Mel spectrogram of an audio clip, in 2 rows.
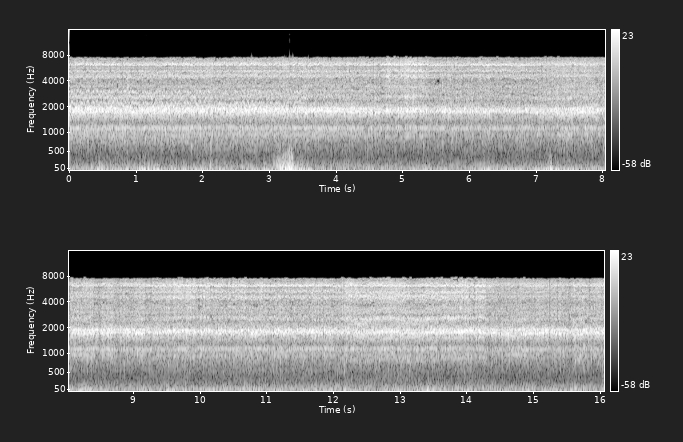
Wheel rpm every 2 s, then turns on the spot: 210, 210, 230, 230, 230, 230, 230, 230.
none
